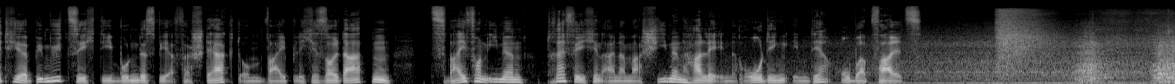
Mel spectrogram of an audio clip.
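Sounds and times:
speech: 0.1 - 9.4
low engine rumble of military vehicles driven into a maintenance hall: 6.7 - 11.7
air brakes hissing on military vehicles in a maintenance hall: 9.3 - 11.7.

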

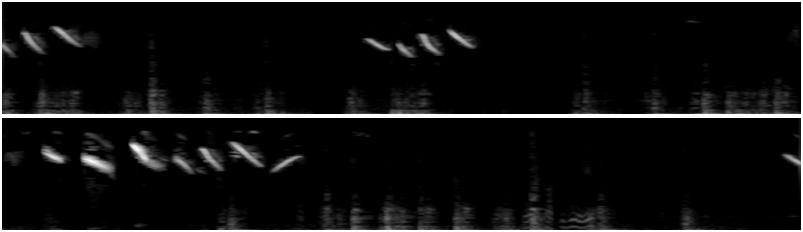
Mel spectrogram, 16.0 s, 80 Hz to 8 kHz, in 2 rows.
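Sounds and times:
green-winged saltator singing whistled notes: 0.0 - 1.0, 3.6 - 4.8, 8.0 - 11.0
faint low knocking: 0.0 - 8.5, 9.5 - 15.9.

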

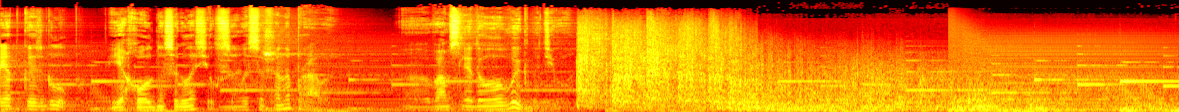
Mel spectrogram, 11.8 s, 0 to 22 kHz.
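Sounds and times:
speech: 0.0 - 3.5, 4.3 - 5.6
thunder in a storm: 5.8 - 11.7
strengthening wind in a storm: 7.2 - 11.7.

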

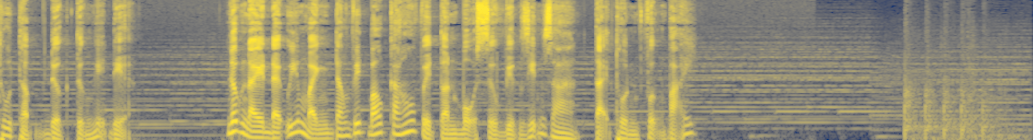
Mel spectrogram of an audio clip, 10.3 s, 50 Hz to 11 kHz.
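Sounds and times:
speech: 0.0 - 1.4, 2.3 - 7.1
knocking on a room door: 9.0 - 10.3.

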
